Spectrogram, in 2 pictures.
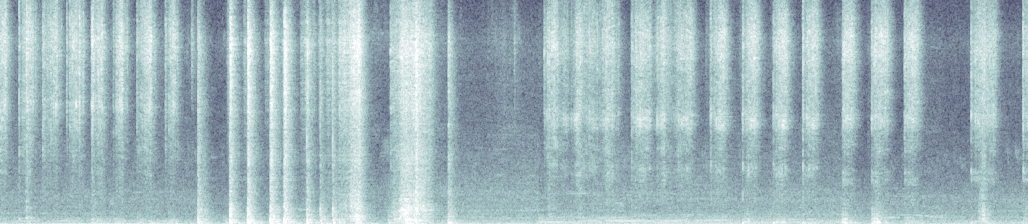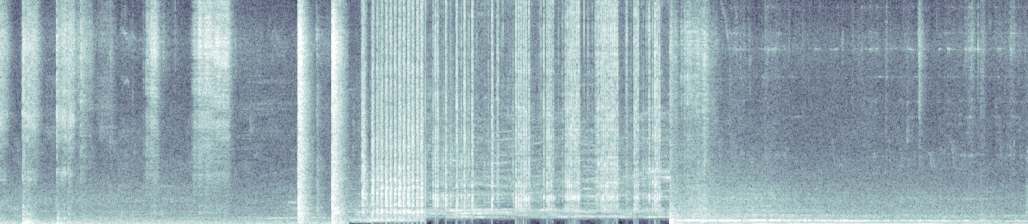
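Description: A hand-held metal blade scraping rust and caked grime off an old steel vise, in quick repeated strokes with short pauses. About two-thirds of the way in comes a few seconds of faster, finer scratching.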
